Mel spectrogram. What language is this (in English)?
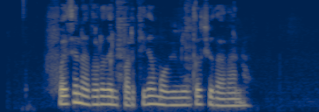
Spanish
